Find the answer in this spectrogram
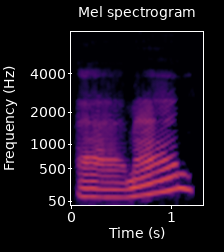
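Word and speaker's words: آمال: placed above the Aleph, just to signify that the Aleph is pronounced as A as opposed to A. Okay, like the word Amal, Amal, which means hopes.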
